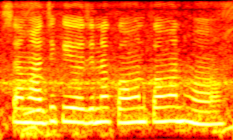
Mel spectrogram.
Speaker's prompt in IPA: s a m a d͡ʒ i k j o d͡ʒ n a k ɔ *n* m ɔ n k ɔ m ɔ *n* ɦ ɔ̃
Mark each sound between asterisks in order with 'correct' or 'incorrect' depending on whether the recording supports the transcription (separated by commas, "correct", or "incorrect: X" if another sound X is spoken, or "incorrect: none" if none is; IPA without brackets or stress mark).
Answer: incorrect: none, correct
